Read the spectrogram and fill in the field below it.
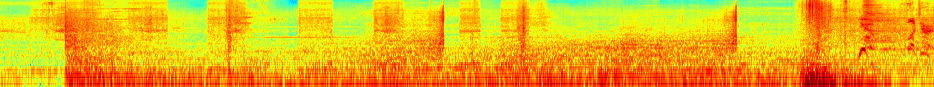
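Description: A deep whooshing rush sweeps past in short bursts.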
